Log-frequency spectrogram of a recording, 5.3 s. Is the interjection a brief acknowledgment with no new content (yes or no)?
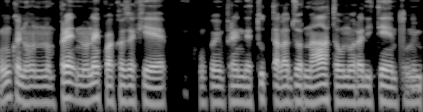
yes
